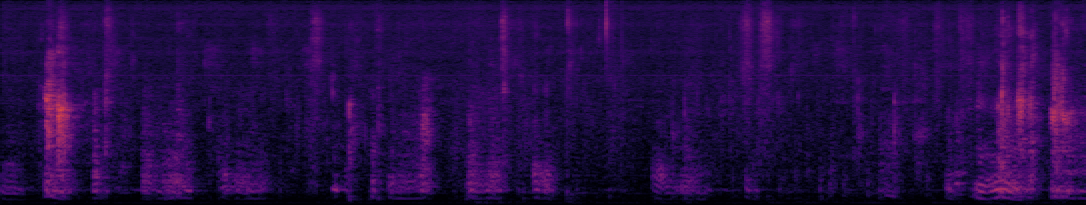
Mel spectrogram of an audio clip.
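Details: Jack Russell Terrier puppies, litter A, at play one evening in their kennel: scrappy, throaty growls and squeaky yips tumble over each other in uneven bursts, with louder snarling peaks at the start and end.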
